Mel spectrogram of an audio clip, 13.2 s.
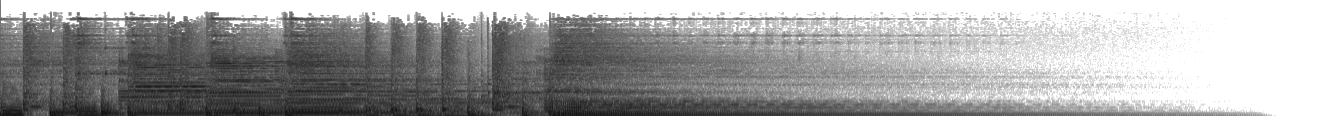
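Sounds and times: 
drums: 0:00.0 - 0:09.7
bass guitar: 0:00.0 - 0:12.1.

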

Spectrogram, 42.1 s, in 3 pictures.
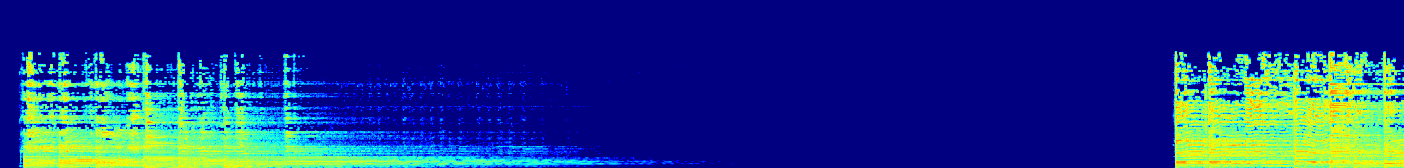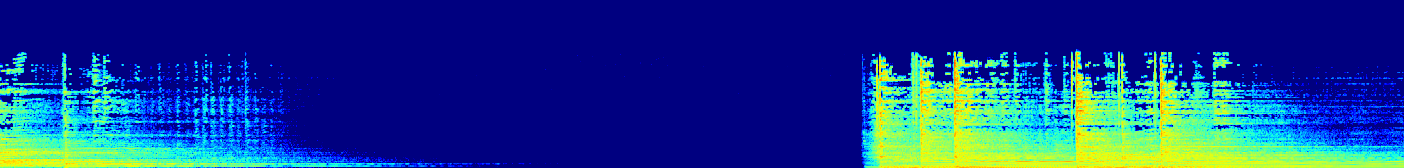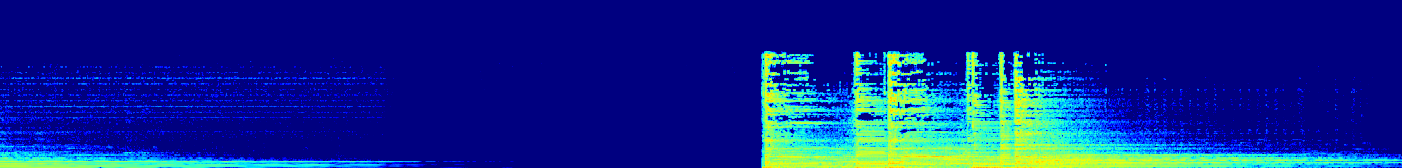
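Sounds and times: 
guitar in D minor: 0:00.2 - 0:06.3, 0:11.7 - 0:18.2, 0:22.7 - 0:32.2, 0:35.7 - 0:42.1.

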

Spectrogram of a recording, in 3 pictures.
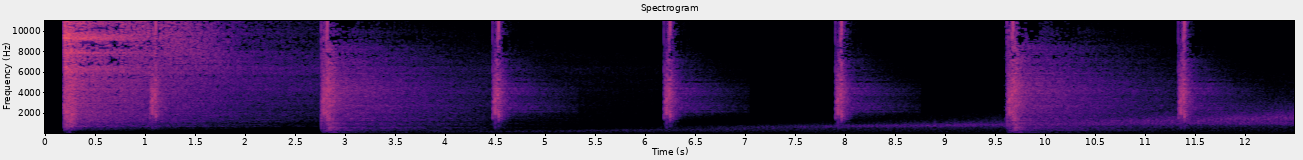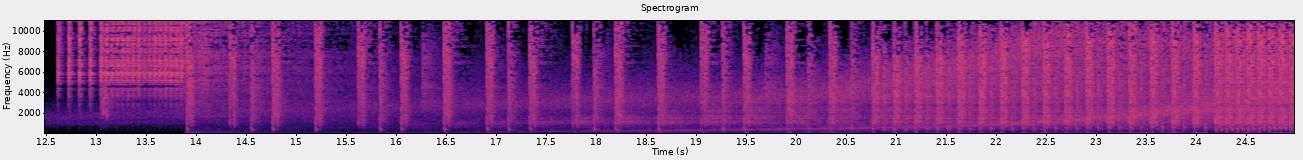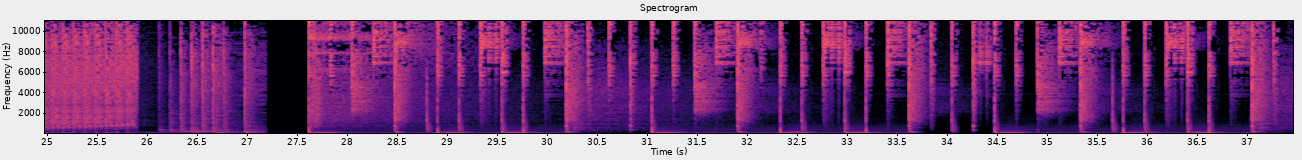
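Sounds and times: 
enchanted trap bass drums: 0:12.6 - 0:25.9, 0:27.6 - 0:33.8, 0:34.5 - 0:37.4.

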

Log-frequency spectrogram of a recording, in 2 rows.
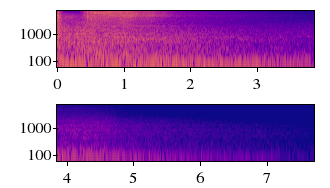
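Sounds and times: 
horror hit: 0:00.0 - 0:05.6.

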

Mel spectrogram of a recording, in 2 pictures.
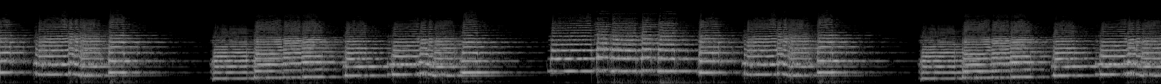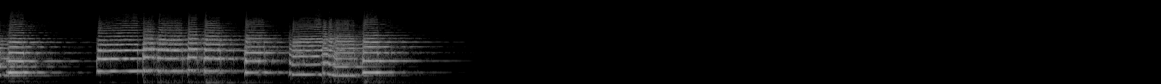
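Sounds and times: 
trumpets: 0:00.0 - 0:16.3.

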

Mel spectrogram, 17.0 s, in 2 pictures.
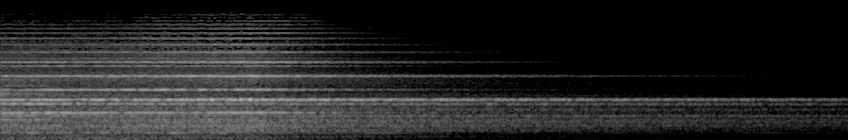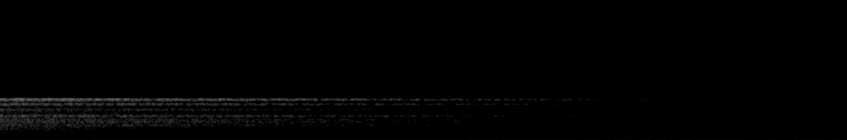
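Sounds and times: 
high strings: 0:00.0 - 0:03.4.

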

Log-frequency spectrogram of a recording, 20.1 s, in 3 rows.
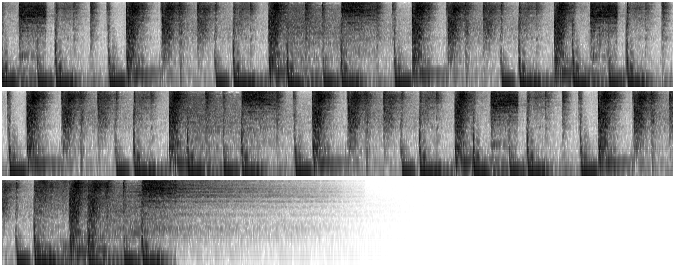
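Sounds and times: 
beat: 0:00.0 - 0:15.8.

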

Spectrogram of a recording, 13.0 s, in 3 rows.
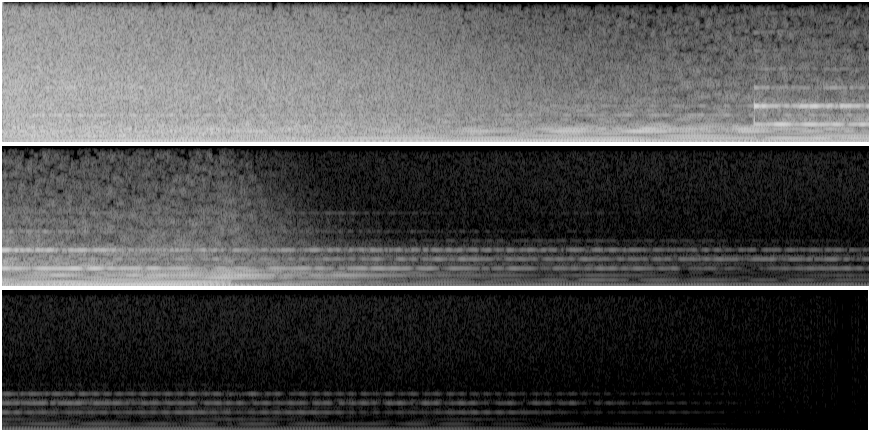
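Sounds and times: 
synth pad: 0:00.0 - 0:06.8.

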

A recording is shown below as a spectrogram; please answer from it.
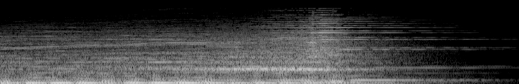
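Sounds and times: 
riser sweep: 0:00.2 - 0:04.7.

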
